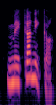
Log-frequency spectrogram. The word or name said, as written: mecanica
